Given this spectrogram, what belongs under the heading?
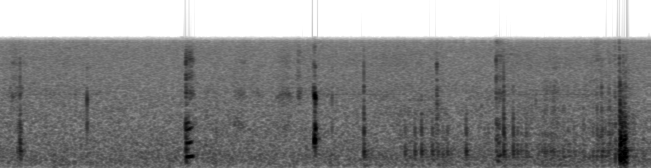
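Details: Soft, brief catching sounds at irregular intervals with small sniffs and faint room noise; a baby's hiccups.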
